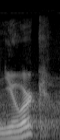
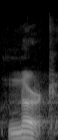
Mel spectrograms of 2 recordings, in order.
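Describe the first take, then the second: First: It is said in the standard way, two syllables. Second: It is said the local way, one syllable.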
